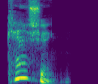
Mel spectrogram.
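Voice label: "caching", British English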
